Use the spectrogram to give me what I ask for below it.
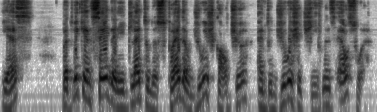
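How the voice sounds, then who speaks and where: Man, sermon, rhetorical questions, measured delivery, husky, dull lo-fi sound. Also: medium pitch, lively intonation, warm tone. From Egypt. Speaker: synagogue speaker. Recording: dull lo-fi recording.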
